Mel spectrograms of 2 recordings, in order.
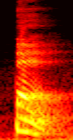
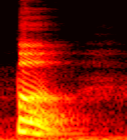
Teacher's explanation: ऊपर उठकर ऊपर की ओट को स्पर्श करता है it touches the lower lip is touching the upper lip and causing an obstruction for the air to flow freely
